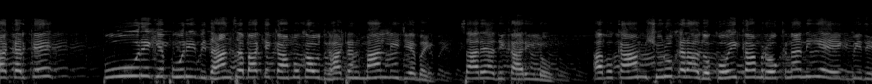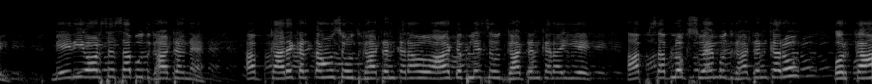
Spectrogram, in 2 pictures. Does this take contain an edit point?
no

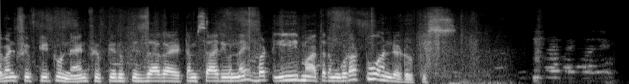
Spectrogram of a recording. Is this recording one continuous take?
yes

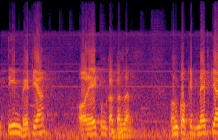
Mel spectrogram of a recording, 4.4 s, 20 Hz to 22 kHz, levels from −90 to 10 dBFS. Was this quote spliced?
no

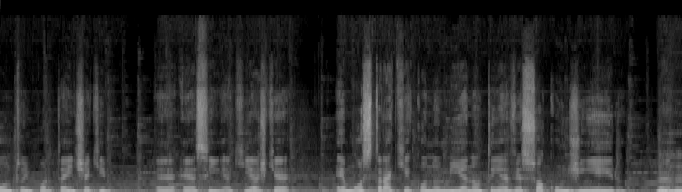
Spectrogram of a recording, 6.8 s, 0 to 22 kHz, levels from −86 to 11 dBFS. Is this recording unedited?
yes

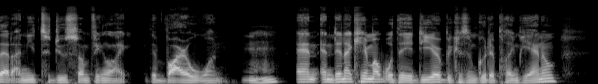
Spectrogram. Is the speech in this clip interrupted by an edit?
yes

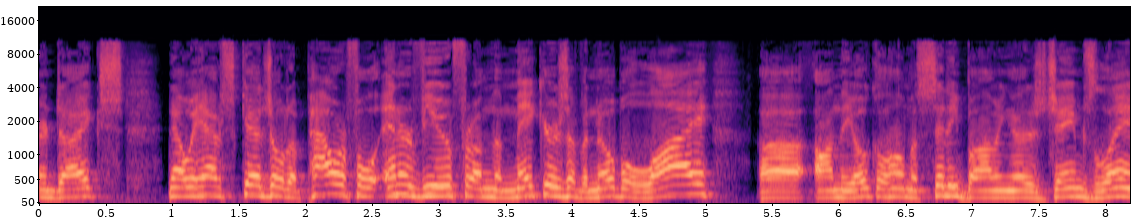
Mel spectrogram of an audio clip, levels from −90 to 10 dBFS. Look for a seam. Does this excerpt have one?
yes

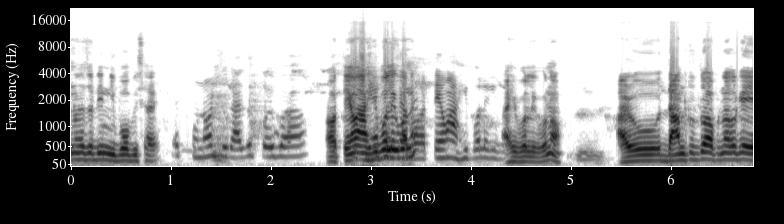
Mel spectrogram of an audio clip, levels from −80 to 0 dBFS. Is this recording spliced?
no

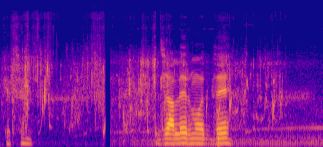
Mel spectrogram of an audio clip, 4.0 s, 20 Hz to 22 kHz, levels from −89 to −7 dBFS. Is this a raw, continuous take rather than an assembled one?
no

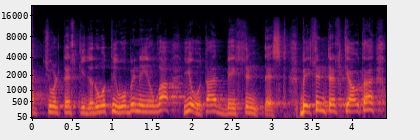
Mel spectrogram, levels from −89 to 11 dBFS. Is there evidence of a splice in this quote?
no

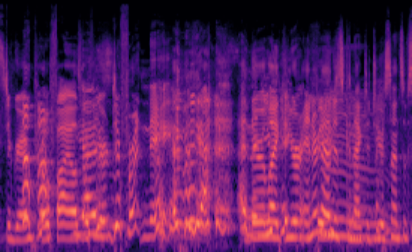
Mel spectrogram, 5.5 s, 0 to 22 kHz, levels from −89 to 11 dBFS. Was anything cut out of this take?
no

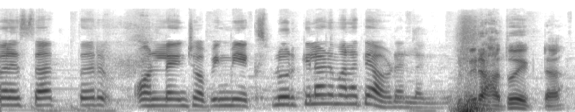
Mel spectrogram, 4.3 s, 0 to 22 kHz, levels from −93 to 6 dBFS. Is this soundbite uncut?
no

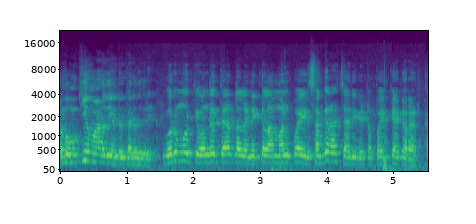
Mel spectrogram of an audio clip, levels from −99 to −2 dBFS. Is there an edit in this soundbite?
yes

